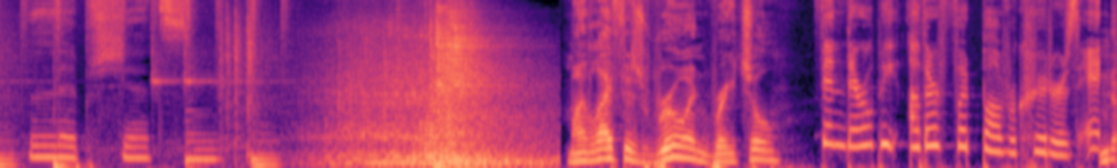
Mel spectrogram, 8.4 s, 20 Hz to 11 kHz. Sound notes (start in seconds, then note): 2.6 jail door slams shut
